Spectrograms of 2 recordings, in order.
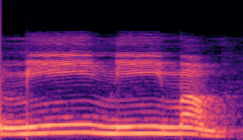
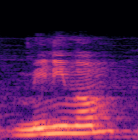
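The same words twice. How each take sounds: First: "minimum" stretched as mi-ni-mum; slow syllable-by-syllable. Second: Said in the usual way. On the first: Shown as a demonstration. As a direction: sound out "minimum" slowly, part by part. ("Minimum" को तोड़कर धीरे पढ़ें) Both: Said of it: "इसको धीरे धीरे पढ़ते हैं".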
